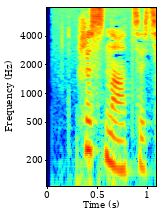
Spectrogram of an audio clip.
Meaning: sixteen (16)
- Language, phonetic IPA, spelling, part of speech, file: Russian, [ʂɨs(t)ˈnat͡s(ː)ɨtʲ], шестнадцать, numeral, Ru-шестнадцать.ogg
